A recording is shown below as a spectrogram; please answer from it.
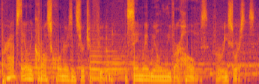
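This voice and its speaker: A man playing an obsessed researcher, narrating analog horror in a measured, formal, clinical way. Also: low voice, big pitch swings, creaky, over loud music, heavily acted. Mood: clinical, fascinated. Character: obsessed male researcher documenting otherdimensional creatures at home.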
